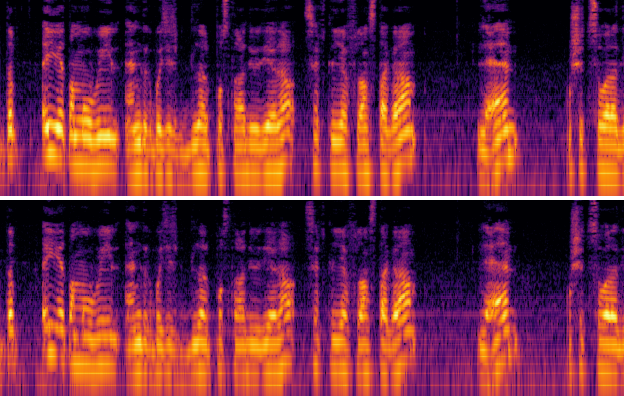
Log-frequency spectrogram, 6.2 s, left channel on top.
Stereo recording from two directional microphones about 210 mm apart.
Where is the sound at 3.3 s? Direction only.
45° left (ahead or behind).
